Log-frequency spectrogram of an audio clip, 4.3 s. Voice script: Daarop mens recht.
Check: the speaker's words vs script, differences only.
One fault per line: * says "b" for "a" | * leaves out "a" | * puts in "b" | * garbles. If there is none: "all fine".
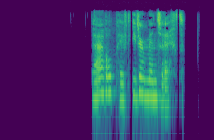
* puts in "heeft ieder"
